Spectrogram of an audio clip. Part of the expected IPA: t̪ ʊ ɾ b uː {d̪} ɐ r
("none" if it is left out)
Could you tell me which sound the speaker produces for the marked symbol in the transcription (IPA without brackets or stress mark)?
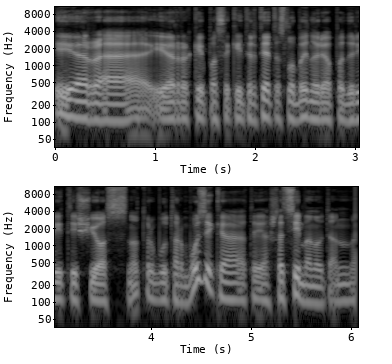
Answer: t̪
